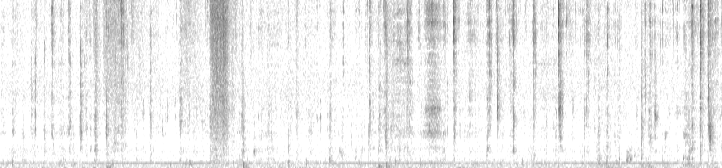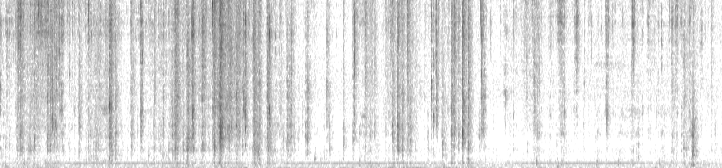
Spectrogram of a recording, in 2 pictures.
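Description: Close-miked eating: chewing with scattered crisp crunches as bites are taken of breaded fried cutlet and fried chicken. A faint steady hum runs underneath.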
